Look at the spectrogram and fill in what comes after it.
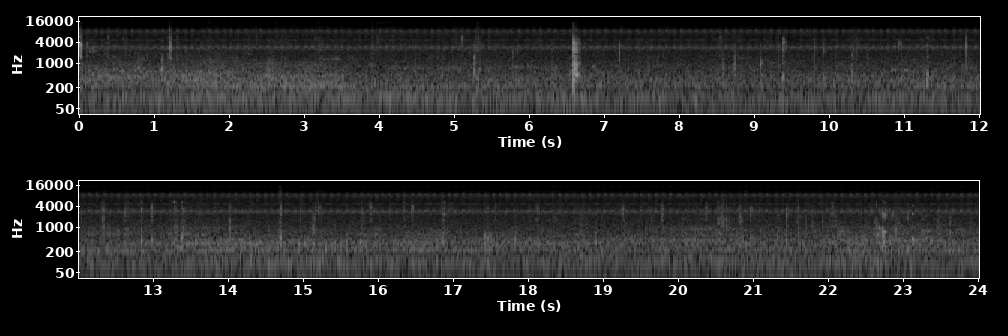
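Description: Mouth sounds of someone eating grilled fish by hand: chewing and smacking, with scattered sharp clicks, the loudest about six and a half seconds in. A steady high insect chirring, from crickets, runs underneath.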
